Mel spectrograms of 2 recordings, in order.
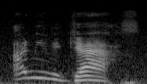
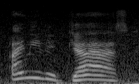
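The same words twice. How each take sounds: The two takes are said the same way.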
